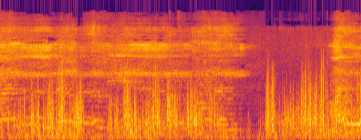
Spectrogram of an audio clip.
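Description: An elderly man chants into a microphone through a loudspeaker.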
